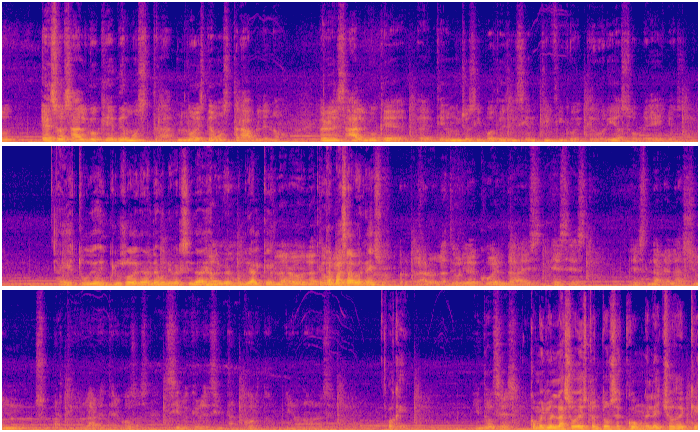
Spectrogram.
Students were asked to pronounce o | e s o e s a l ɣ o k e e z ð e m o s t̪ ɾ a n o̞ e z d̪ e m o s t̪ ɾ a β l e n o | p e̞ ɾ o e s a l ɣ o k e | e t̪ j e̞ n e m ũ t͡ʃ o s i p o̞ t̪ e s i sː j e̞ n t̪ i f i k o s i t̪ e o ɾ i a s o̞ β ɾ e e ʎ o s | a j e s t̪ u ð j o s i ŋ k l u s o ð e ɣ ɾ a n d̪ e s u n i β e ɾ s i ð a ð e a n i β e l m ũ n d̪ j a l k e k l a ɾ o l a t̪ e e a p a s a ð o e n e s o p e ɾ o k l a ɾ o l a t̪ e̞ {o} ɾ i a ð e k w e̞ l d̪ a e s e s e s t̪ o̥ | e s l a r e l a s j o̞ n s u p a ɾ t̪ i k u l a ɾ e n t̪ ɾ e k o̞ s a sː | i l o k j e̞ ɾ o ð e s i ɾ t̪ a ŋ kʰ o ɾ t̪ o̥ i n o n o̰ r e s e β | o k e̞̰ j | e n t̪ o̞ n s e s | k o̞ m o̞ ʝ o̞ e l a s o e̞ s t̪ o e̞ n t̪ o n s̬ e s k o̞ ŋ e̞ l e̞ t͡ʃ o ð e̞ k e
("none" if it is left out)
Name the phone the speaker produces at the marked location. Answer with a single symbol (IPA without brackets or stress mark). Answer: o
